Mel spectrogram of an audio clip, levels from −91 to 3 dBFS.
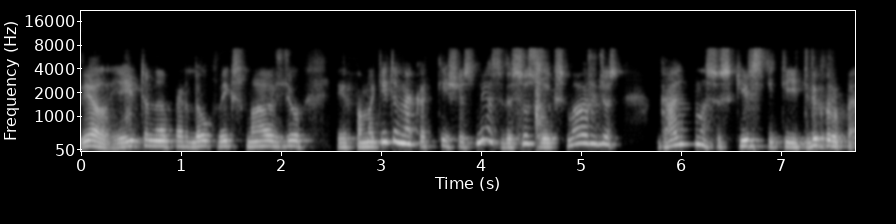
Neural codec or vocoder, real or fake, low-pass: codec, 16 kHz, 2 kbps, X-Codec, HuBERT features, trained on general audio; fake; 7.2 kHz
